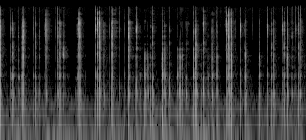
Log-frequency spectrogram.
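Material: Plastic.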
